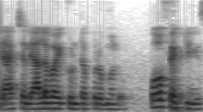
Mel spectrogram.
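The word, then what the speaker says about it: Ala Vaikunthapurramuloo: Ala Vaikuntha Paramalu.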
